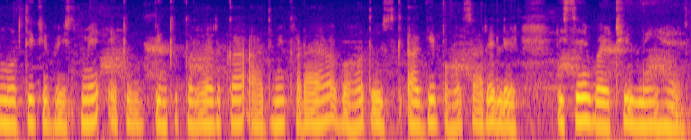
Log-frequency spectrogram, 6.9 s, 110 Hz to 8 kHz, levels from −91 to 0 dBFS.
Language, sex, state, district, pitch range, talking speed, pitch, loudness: Hindi, female, Haryana, Rohtak, 165-190 Hz, 190 wpm, 180 Hz, -17 LUFS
